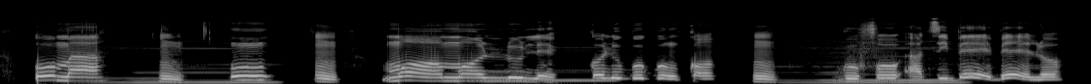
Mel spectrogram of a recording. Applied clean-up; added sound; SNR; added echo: classical method Wiener filter.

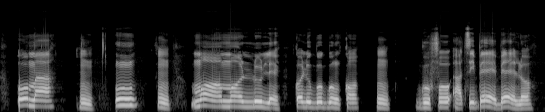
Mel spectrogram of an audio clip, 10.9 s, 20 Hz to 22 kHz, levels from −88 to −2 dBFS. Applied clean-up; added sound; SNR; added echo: none; none; none; none.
